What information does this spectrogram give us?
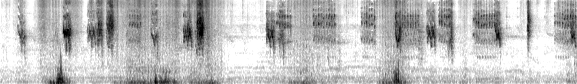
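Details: Budgerigars during courtship, giving bursts of short chirps and scratchy warbled notes in irregular clusters, with soft low thumps and brief pauses between phrases.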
